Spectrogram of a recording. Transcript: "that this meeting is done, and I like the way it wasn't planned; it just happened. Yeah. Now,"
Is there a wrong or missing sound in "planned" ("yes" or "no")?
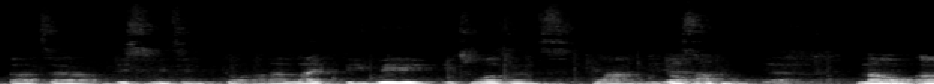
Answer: yes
